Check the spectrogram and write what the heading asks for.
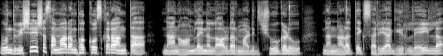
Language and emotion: Kannada, sad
